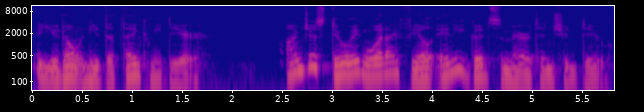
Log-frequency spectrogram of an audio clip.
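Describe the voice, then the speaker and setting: A man voicing a kind, gentle male giant who cares for a tiny human, speaking softly and soothingly in an ASMR roleplay. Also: mid-range voice, expressive, normal speed, natural voice. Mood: tender. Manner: soft-spoken, soothing, tender pet names.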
